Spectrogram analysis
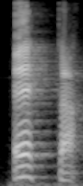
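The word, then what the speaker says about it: ἦτα: não é H tá ele tem som de E então Eta ou Eta também tem uma briga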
